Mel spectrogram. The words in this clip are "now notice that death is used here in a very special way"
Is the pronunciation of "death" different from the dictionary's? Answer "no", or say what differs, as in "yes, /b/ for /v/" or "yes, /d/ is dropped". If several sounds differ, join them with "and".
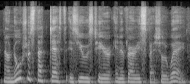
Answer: no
